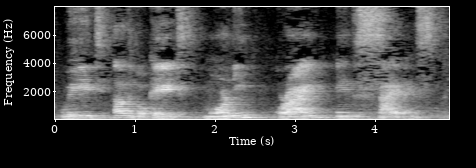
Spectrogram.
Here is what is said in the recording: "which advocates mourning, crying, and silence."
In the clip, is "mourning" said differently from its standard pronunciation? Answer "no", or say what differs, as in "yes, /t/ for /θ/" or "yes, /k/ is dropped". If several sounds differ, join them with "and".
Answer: no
